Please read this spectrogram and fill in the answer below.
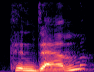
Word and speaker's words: condemn: The N is silent in the words hymn, not hymn, condemn, closing my lips, ending with an M, autumn, and government.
